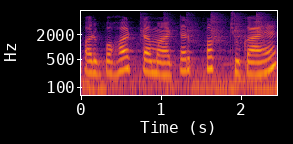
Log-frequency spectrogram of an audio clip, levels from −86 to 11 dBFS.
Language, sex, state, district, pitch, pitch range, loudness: Hindi, female, Bihar, Vaishali, 225 Hz, 215-260 Hz, -16 LUFS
